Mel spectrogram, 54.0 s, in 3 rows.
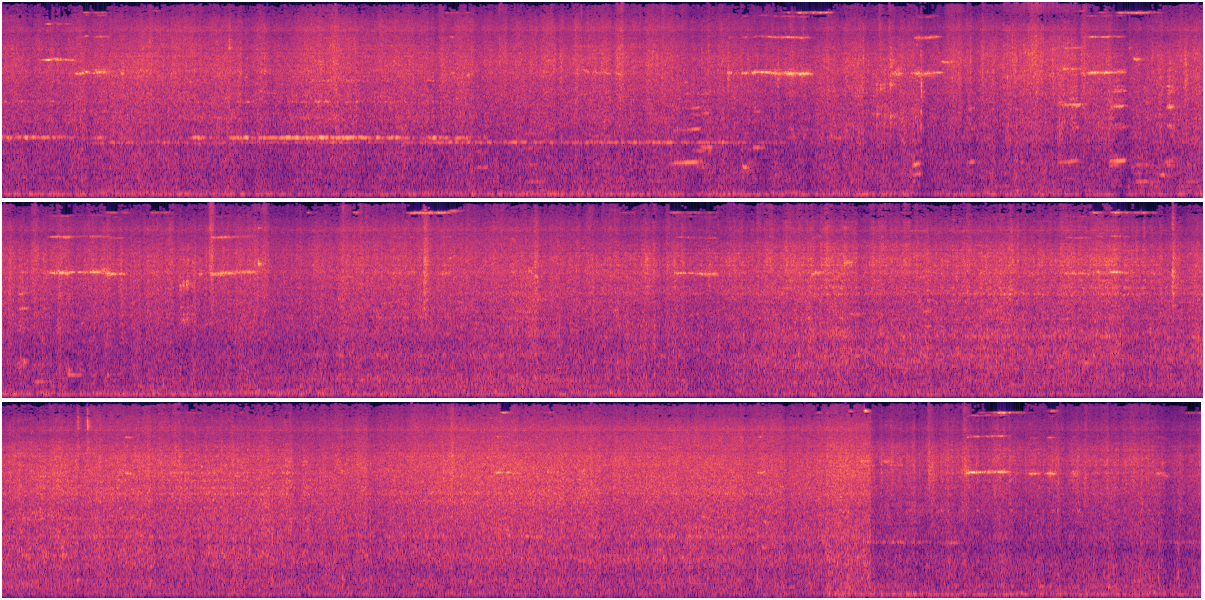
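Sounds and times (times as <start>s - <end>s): high-pitched wheel squeals: 0.0s - 1.8s, 2.8s - 12.4s, 15.8s - 19.9s, 20.7s - 22.0s, 28.0s - 28.8s, 49.2s - 52.0s
train carriage running: 0.0s - 54.0s.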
